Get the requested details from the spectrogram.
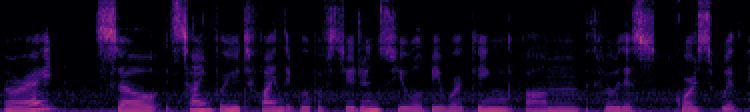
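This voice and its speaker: This woman's mid-range voice is flat and a little mellow, moving at a measured pace with few pauses. She's live streaming a casual read-through of an online course, slipping into chatty asides and small laughs, though she often hesitates with ums and restarts. There's a faint hiss or hum.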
